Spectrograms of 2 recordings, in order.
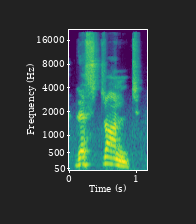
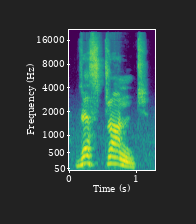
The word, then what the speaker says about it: restaurant: But in order to get the correct pronunciation we have to drop a and u these two vowels and then we have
